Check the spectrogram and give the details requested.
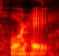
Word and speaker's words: Jorge: okay so it's it's they're both pronounced as like as like h as okay it's jorge i will remember next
